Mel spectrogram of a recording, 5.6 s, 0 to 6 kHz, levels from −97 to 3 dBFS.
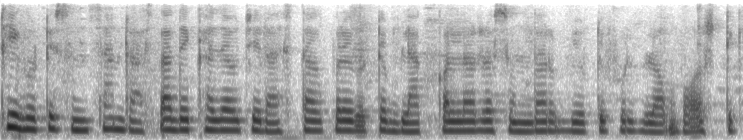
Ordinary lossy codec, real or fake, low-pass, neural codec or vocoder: none; real; 5.4 kHz; none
